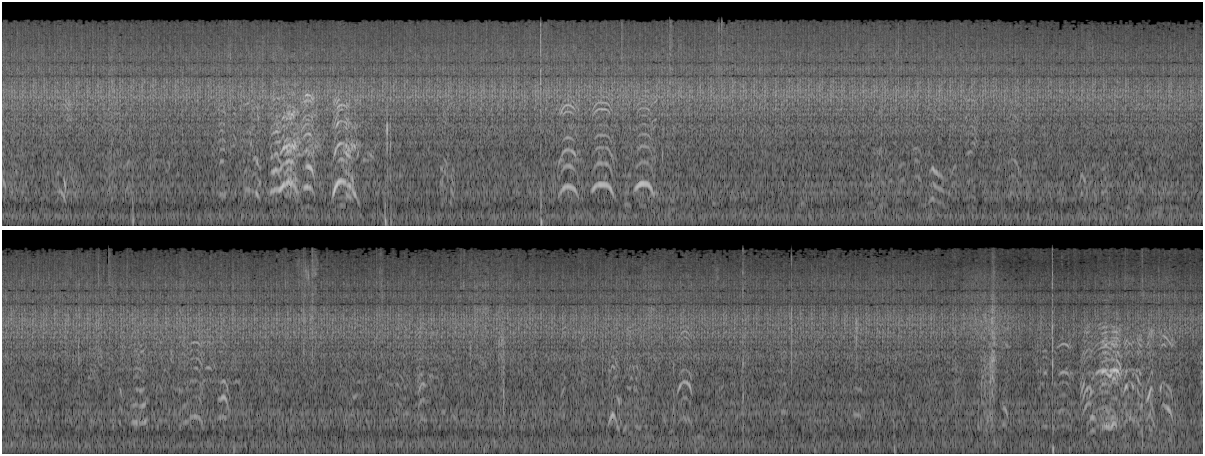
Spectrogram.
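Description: Shouts of players carrying across an outdoor football pitch, about three seconds in, about seven seconds in and again near the end, with a few short sharp knocks of the ball being kicked. A steady low hum runs underneath.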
